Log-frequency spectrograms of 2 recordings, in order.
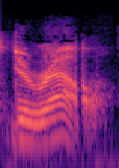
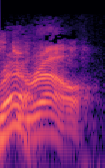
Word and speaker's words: Durrell: It's Durrell. – Durrell. – Just Durrell. You were trying to make it a little French. It's just Durrell.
